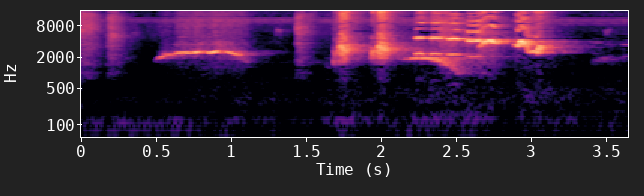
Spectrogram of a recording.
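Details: White-rumped shama, known locally as kacer Aceh, recorded 24 December 2022, giving a rising whistled note followed by a pause, then a rich burst of varied high whistles and slurred phrases, with a faint low hum beneath.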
